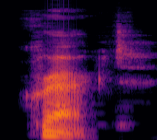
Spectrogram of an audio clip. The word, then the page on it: cracked: Australian English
